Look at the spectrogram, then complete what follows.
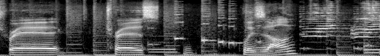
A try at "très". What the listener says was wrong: You're close. Here the S is silent. It's eh.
